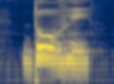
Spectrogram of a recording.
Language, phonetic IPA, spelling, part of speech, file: Ukrainian, [ˈdɔu̯ɦei̯], довгий, adjective, Uk-довгий.ogg
- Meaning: 1. long, lengthy 2. long (taking a long time)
